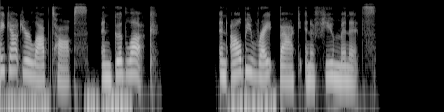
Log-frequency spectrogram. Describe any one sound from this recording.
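A woman speaks calmly in a level, synthetic-sounding voice.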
